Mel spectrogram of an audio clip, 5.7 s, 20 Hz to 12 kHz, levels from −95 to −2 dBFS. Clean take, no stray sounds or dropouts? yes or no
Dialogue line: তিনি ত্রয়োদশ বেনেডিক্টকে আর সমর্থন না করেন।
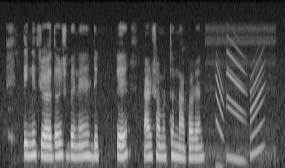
no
